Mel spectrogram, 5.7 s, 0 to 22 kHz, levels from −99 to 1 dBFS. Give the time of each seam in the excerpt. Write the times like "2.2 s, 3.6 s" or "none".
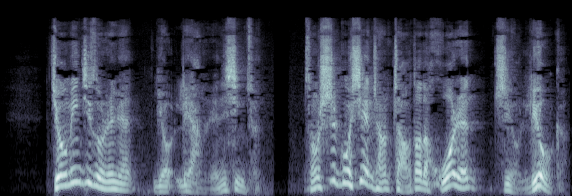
2.9 s

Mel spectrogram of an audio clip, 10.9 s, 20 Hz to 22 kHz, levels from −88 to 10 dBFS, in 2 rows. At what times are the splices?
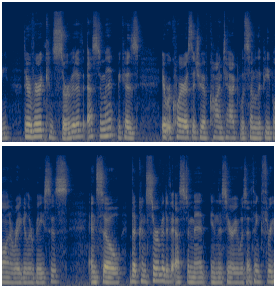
8.0 s

